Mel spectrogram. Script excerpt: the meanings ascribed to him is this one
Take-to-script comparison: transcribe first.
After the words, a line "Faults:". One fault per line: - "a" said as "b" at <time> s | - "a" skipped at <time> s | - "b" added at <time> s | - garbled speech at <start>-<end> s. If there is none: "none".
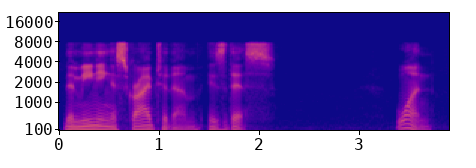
the meaning ascribed to them is this one
Faults:
- "meanings" said as "meaning" at 0.1 s
- "him" said as "them" at 1.1 s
